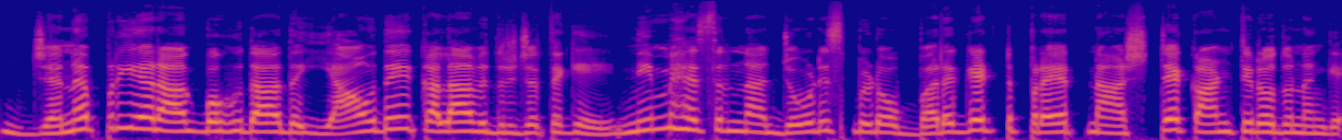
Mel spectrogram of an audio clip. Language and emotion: Kannada, angry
